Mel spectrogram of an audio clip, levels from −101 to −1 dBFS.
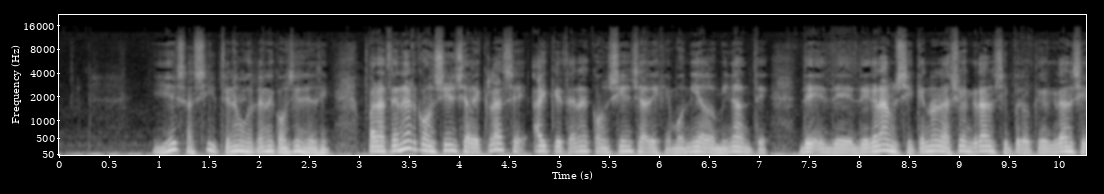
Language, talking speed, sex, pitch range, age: Spanish, 185 wpm, male, 105-145 Hz, 50-69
